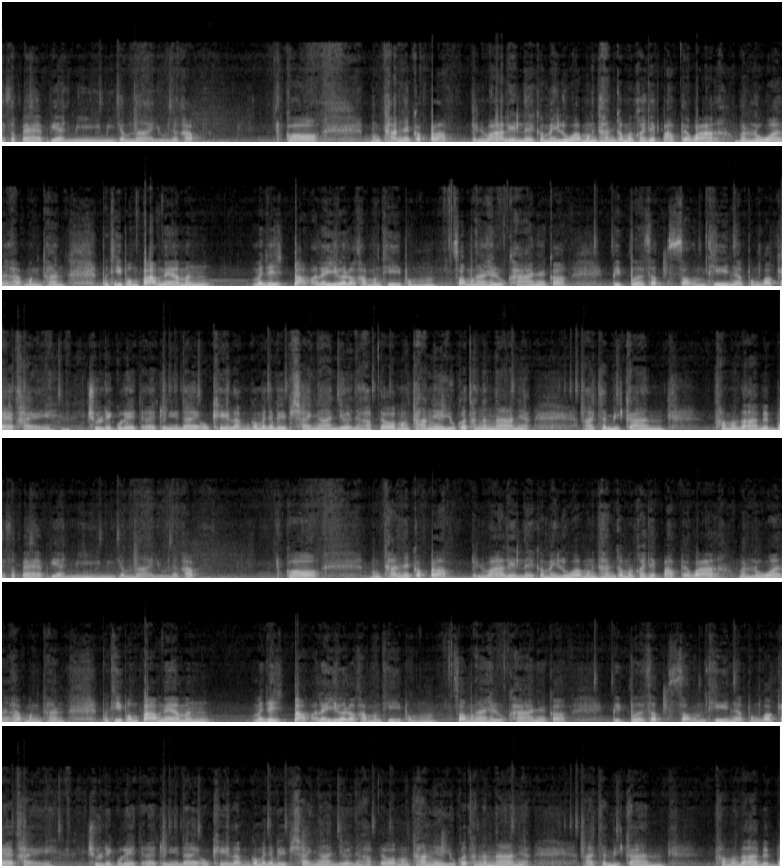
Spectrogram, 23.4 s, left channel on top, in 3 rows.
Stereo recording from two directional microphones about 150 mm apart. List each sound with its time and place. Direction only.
0.1 s speech: 25° left (ahead or behind)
